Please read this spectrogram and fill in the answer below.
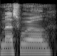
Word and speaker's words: Messworld: Yeah, so my name is Messworld. Yeah, it's MESWRLD, Messworld spelled like Juice World.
